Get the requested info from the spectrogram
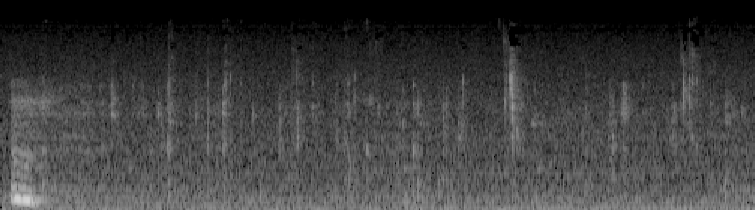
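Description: Close-miked chewing of a mouthful of rice and peas, with soft mouth clicks every half second to a second. A short hum of the voice, falling in pitch, opens it and is the loudest sound.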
